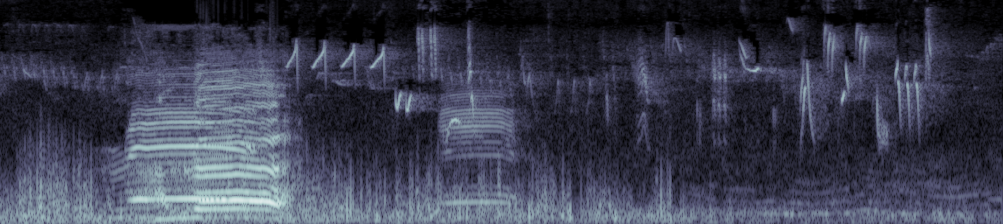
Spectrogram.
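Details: A single loud, rich moo lasts about a second from a tame cow being herded in the afternoon, then a shorter, fainter low call follows amid steady chirping birds and rustling background noise.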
